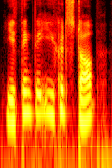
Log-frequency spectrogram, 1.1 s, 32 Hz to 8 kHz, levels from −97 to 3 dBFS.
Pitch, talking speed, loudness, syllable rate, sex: 175 Hz, 320 wpm, -17 LUFS, 5.9 syllables/s, male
